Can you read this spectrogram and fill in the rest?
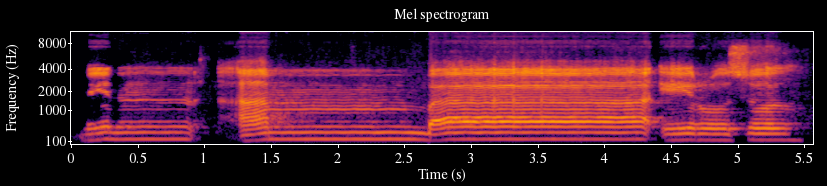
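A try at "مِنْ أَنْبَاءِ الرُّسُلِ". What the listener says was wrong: ada tasydidnya. Ir-rusul.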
